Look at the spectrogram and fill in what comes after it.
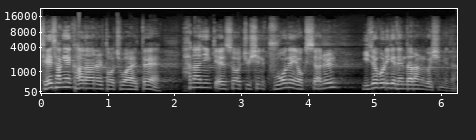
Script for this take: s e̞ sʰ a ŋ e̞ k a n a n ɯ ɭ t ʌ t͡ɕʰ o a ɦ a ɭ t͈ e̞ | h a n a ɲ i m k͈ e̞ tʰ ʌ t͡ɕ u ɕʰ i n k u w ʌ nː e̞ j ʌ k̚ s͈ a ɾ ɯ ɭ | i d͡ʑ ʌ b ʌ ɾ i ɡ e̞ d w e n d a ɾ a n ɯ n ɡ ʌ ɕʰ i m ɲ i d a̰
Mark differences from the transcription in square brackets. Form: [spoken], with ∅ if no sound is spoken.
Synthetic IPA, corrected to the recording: s e̞ sʰ a ŋ e̞ k a n a n ɯ ɭ t ʌ [t͡ɕ] o a ɦ a ɭ t͈ e̞ | h a n a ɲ i m k͈ e̞ [sʰ] ʌ t͡ɕ u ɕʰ i n k u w ʌ [n] e̞ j ʌ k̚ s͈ a ɾ ɯ ɭ | i d͡ʑ ʌ b ʌ ɾ i ɡ e̞ d w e n d a ɾ a n ɯ n ɡ ʌ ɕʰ i m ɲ i d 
